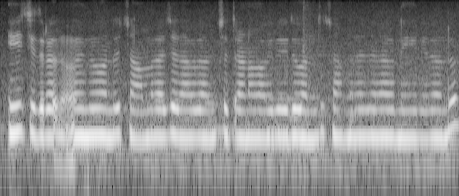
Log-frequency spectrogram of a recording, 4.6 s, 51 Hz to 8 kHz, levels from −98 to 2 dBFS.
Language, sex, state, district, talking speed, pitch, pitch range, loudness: Kannada, male, Karnataka, Chamarajanagar, 115 wpm, 235 Hz, 230-245 Hz, -14 LUFS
